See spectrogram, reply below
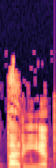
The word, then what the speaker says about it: Terje: Quando abbiamo chiesto a Nordgarden, ovviamente neanche il cognome si pronuncia in questo modo, Nordgarden, però quando gli abbiamo chiesto come si pronunciasse il suo nome ci ha detto Tarie, perfetto, abbiamo detto, noi siamo andati proprio, abbiamo centrato tutti gli accenti.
